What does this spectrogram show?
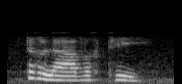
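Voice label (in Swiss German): "lawwertee", Alsatian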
